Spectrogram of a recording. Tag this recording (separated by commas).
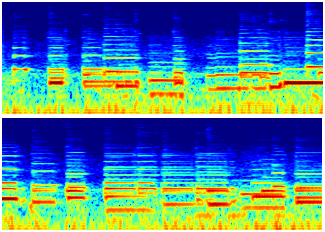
Guitar, Music, Musical instrument, Plucked string instrument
